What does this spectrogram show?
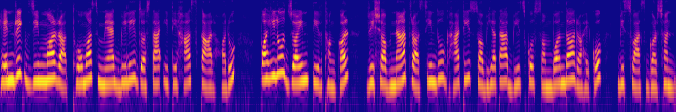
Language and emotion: Nepali, neutral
